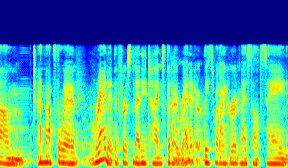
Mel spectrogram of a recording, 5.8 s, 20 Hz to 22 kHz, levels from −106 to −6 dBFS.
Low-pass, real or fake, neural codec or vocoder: 7.2 kHz; fake; codec, 24 kHz, 0.9 kbps, WavTokenizer, medium music audio release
